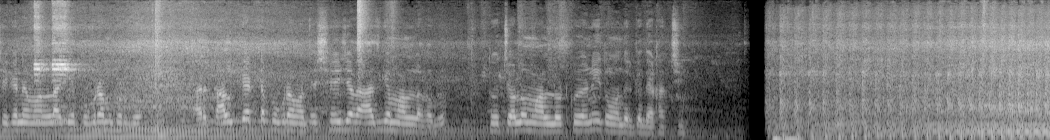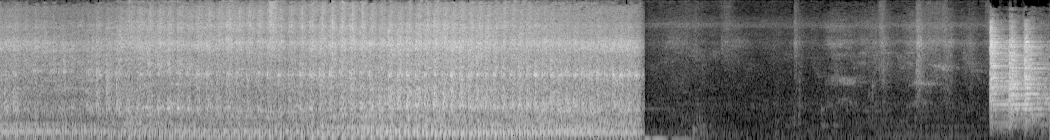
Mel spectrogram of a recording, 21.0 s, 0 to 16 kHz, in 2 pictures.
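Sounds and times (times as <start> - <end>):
engine running: 7.7 - 17.0.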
